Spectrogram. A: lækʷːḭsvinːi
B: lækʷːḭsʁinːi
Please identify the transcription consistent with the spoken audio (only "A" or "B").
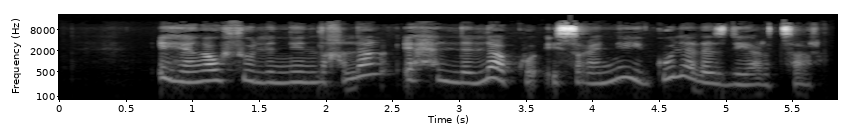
B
